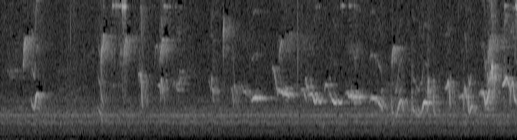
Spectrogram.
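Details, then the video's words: Male house finch from Suffolk, Virginia, USA: a few scattered chirps, then from about two seconds a bright, rambling warble of slurred, downward-sweeping notes over a constant hum. "House Finch Song and Call"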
